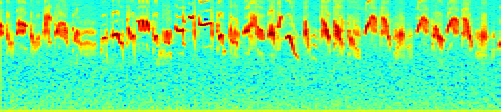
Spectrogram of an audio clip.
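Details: Adult wild-caught skylark delivering high warbled phrases, including clear thin whistled slurs around the middle, each note short and rapid, song steady and unbroken.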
